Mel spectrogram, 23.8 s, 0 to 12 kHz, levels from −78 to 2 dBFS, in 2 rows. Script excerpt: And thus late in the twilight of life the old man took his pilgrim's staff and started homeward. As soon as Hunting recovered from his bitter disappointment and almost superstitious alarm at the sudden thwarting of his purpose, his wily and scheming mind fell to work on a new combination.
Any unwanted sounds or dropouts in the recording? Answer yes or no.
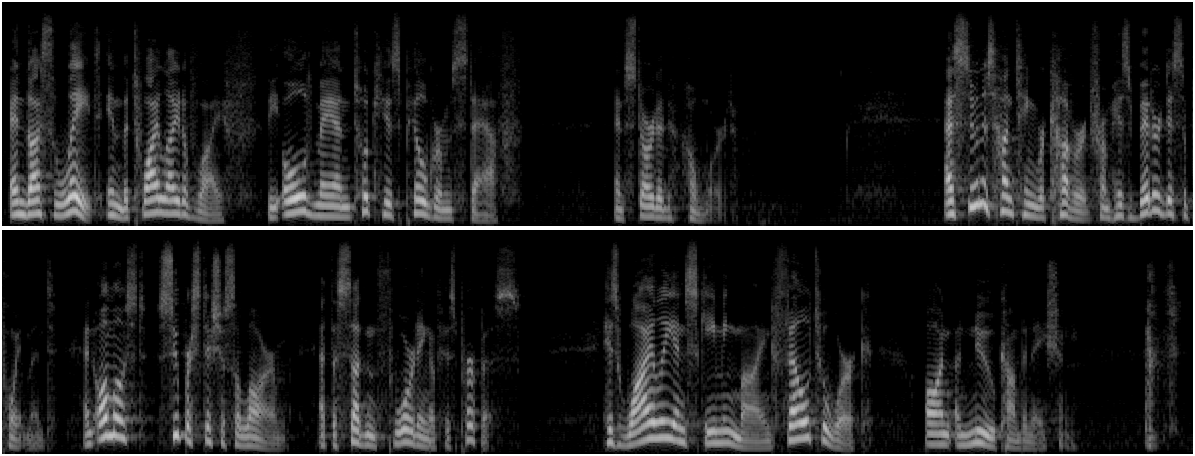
yes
